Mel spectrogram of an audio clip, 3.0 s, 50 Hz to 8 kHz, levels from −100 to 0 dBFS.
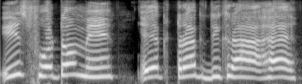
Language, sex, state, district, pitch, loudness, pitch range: Hindi, female, Jharkhand, Palamu, 320 Hz, -12 LUFS, 300-340 Hz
